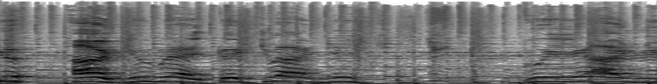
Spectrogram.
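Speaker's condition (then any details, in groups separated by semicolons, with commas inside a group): Cerebral palsy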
